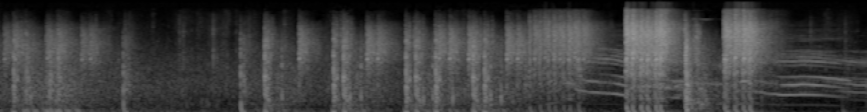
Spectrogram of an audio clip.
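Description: Rapid bursts of gunfire in the shooter game Gray Zone Warfare, a string of loud sharp shots with short gaps, ending in a couple of heavier blasts with a whining ring after them.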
